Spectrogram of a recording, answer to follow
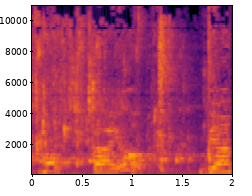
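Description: Milk poured from a carton into a mug, a steady stream of liquid filling the cup, with a woman's voice over it.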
